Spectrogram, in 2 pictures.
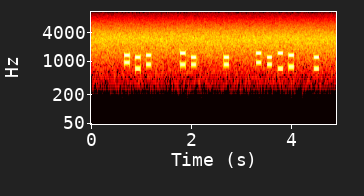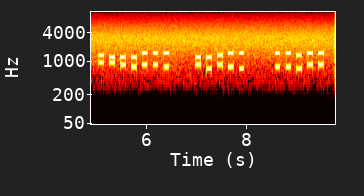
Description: DTMF, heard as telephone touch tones, dialled by machine, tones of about 100 ms, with a squelch burst at the end. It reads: 018 97 7 #735 1 0*74996 71863 66299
